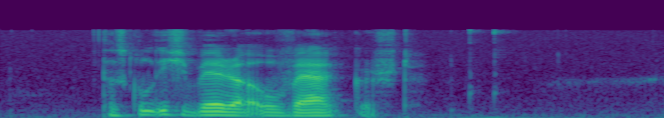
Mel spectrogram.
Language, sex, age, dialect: Faroese, male, 15-35, Suðurstreymoy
